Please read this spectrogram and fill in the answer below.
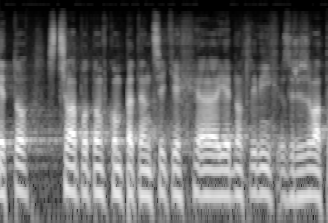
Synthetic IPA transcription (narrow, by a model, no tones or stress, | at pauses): jɛt̪o̞st̪t͡sɛlapo̞t̪omfko̞mpɛt̪ɛnt͡sɪcɛxjɛdno̞t̪lɪviːxzrɪzovat̪ɛ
